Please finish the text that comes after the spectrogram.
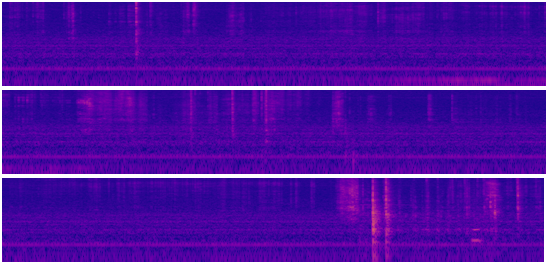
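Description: Paper being trimmed for a snowman drawing: soft, quiet snips and scraping rubs scattered over a steady background hum, close by, with a sharper clack near the end.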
